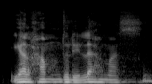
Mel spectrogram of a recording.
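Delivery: low, soft, understated reply; meek wife. Acted. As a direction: answer your husband meekly, sinking low and quiet. Acts wife's meek, evasive answer.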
